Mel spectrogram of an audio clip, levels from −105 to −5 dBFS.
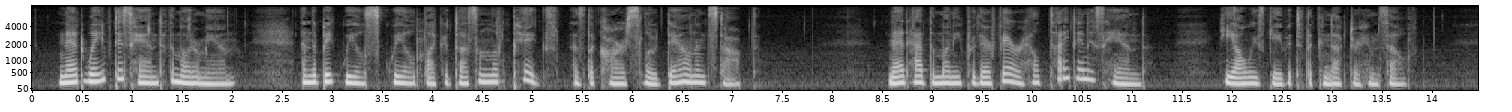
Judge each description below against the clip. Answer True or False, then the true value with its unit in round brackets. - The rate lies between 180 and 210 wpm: True (185 wpm)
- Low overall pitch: False (190 Hz)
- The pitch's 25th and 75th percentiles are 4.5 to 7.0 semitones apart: False (3.6 semitones)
